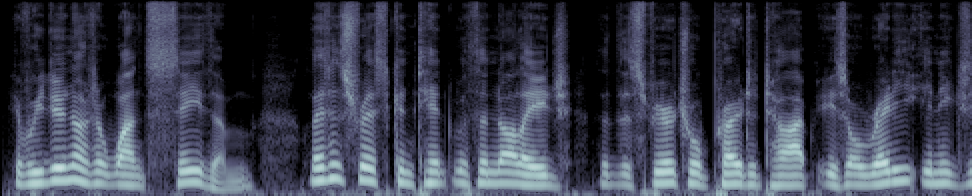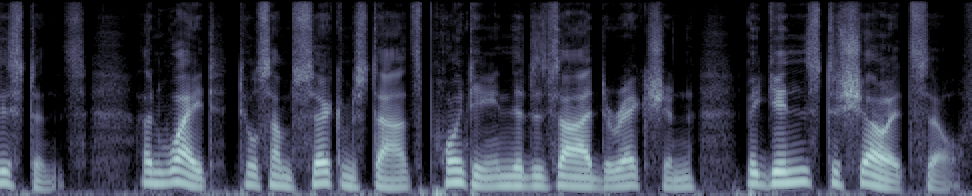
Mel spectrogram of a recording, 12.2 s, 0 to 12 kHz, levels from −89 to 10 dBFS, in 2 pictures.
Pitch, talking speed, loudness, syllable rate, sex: 135 Hz, 185 wpm, -18 LUFS, 5.6 syllables/s, male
